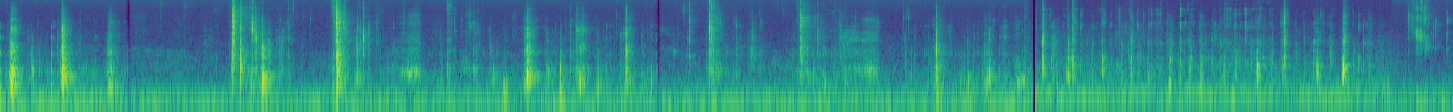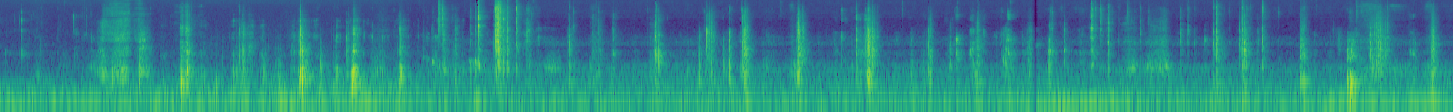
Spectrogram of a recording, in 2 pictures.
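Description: Close-miked chewing of chocolate-coated ice cream bars, with many sharp crunches of the chocolate shell and wafer scattered irregularly throughout.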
